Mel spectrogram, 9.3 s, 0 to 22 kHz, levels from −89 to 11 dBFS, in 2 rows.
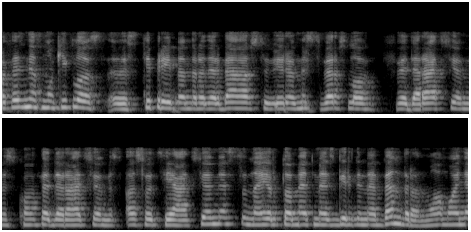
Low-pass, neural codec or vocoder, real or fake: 7.2 kHz; vocoder, 44.1 kHz, 80 mel bands, Vocos; fake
